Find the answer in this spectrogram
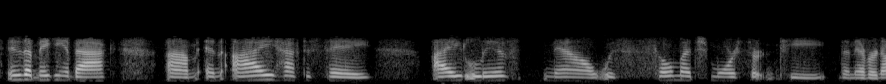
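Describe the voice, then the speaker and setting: A woman's voice: on the low side, no echo. Earnest woman on a tinny phone line. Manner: earnest, halting, many restarts and fillers. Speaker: podcast guest. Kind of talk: casual storytelling.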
